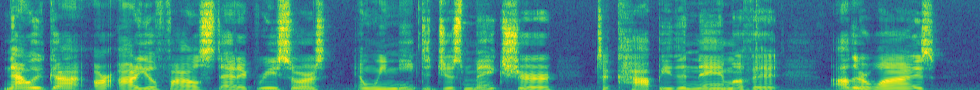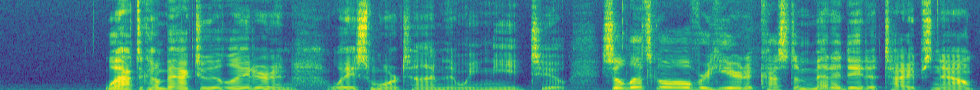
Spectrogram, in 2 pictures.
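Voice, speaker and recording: A middle-aged man hosting a casual screen-share software tutorial in a tongue-in-cheek, playfully exaggerated way. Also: on the high side, expressive, normal speed. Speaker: tutorial host.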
